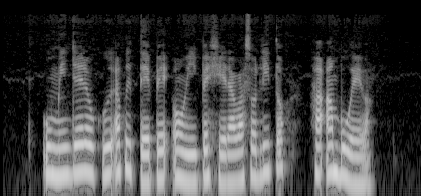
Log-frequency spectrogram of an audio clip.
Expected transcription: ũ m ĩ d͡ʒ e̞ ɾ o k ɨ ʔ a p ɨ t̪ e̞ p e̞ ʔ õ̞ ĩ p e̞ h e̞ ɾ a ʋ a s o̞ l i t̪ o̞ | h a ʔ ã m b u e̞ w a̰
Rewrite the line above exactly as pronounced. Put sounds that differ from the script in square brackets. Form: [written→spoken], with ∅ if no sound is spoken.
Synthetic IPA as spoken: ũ m ĩ d͡ʒ e̞ ɾ o k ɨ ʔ a p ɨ t̪ e̞ p e̞ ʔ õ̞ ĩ p e̞ h e̞ ɾ a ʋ a s o̞ l i t̪ o̞ | h a ʔ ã m b u e̞ [w→ʋ] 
